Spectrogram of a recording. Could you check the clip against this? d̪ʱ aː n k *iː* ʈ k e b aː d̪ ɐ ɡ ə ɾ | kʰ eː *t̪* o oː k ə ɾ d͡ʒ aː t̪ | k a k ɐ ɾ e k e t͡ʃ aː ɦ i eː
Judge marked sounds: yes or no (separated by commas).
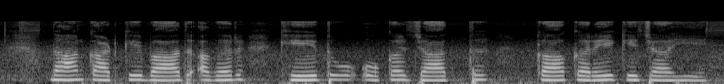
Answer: no, yes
